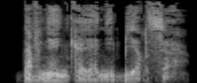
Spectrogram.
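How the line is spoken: Wolf's growl. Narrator (Russian): рыкнул волк

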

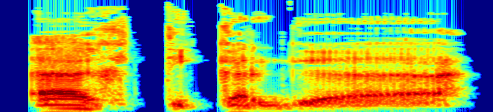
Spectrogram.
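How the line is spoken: Muttered. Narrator (Russian): пробормотал Шэдуэлл

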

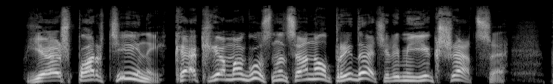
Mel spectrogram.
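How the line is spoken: Indignant shout. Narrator (Russian): По инерции еще прокричал с негодованием Дмитрий Федорович

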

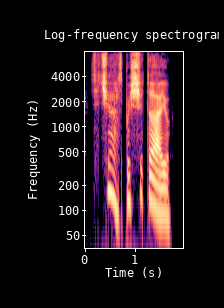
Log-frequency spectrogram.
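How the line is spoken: Muttering. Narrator (Russian): бормотал он

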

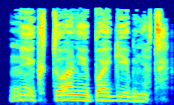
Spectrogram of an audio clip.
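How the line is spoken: Sudden hoarse tired voice. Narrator (Russian): внезапно послышался хриплый усталый голос Грюнвальда

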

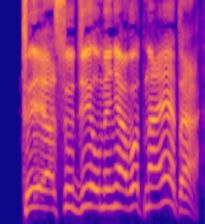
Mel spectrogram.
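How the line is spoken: Shouted. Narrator (Russian): выкрикнул Рокки

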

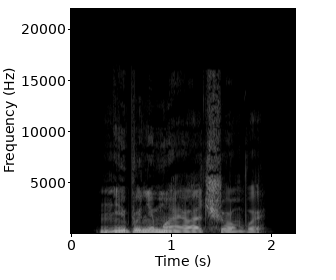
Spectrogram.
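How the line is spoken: Angry objection. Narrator (Russian): сердито возразил доктор

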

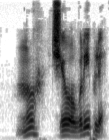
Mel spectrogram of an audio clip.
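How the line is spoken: Sighing. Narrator (Russian): вздохнул тот

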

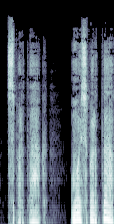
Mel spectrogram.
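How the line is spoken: Exclamation. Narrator (Russian): воскликнула она

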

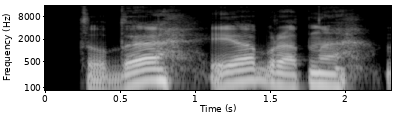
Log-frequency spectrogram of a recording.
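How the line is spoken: Gloomy mutter. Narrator (Russian): мрачно пробормотал Натрий

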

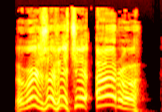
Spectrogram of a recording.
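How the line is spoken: Barked reply. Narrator (Russian): рявкнул в ответ Тельсис

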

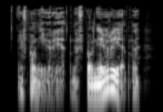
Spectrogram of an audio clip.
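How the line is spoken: Worried mutter. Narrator (Russian): озабоченным тоном пробормотал Пуаро

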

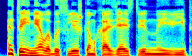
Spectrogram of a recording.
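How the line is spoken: Laughing. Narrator (Russian): засмеялась

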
